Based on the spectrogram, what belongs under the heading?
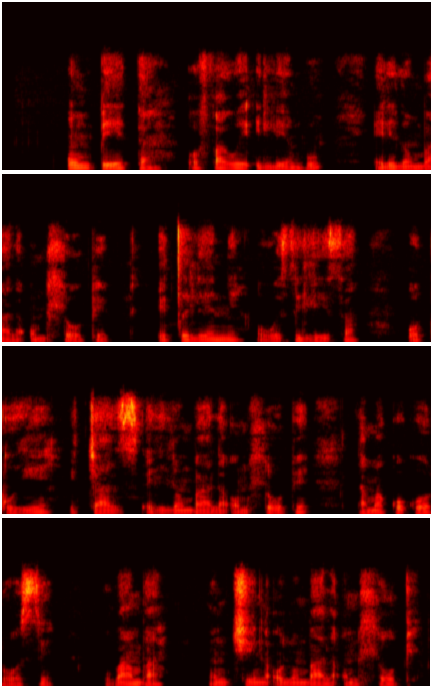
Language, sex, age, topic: North Ndebele, female, 25-35, health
